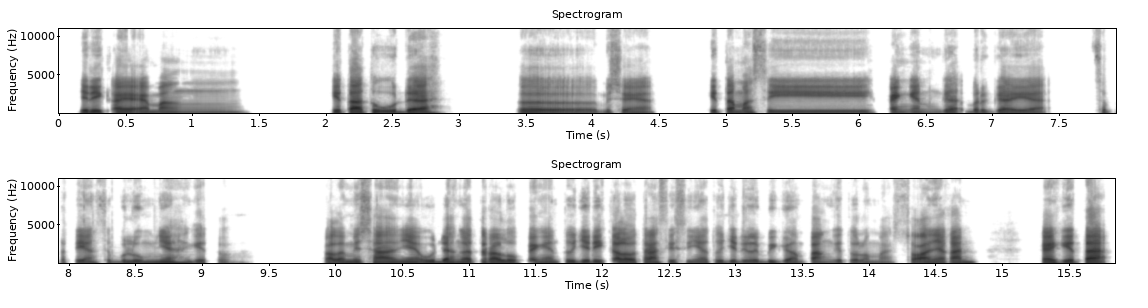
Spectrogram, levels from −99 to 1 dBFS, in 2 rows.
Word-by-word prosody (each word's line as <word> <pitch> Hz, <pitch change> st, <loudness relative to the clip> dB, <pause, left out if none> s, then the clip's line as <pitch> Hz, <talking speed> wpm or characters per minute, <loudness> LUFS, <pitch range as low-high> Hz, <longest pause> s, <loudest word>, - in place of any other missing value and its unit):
Jadi, 115 Hz, +4 st, +4 dB
kayak 105 Hz, -4 st, +4 dB
emang 105 Hz, 0 st, -2 dB, 1.1 s
kita 105 Hz, 0 st, +6 dB
tuh 155 Hz, -4 st, +2 dB
udah 105 Hz, -3 st, +5 dB, 0.6 s
eee, 110 Hz, -1 st, 0 dB
misalnya -, -, -4 dB, 0.4 s
kita 150 Hz, 0 st, +2 dB
masih 125 Hz, -1 st, -1 dB, 0.8 s
pengen 125 Hz, +4 st, 0 dB
nggak 135 Hz, +1 st, 0 dB
bergaya 105 Hz, -1 st, -1 dB, 0.3 s
seperti 105 Hz, -, -5 dB
yang 105 Hz, -, -6 dB
sebelumnya 105 Hz, +1 st, -3 dB
gitu. 95 Hz, +1 st, -9 dB, 0.7 s
Kalau 100 Hz, +1 st, +1 dB
misalnya 105 Hz, 0 st, +1 dB
udah 105 Hz, +1 st, +2 dB
nggak 105 Hz, 0 st, 0 dB
terlalu 105 Hz, -1 st, +2 dB
pengen 100 Hz, 0 st, -2 dB
tuh, 160 Hz, -, -3 dB
jadi 130 Hz, +4 st, +2 dB
kalau 110 Hz, -7 st, +4 dB
transisinya 110 Hz, +1 st, -2 dB
tuh -, -, -4 dB
jadi 130 Hz, -7 st, -3 dB
lebih 110 Hz, -1 st, -6 dB
gampang 110 Hz, +4 st, -1 dB
gitu 105 Hz, -2 st, -7 dB
loh, 90 Hz, -, -9 dB
Mas. 90 Hz, +3 st, -16 dB
Soalnya 115 Hz, +7 st, +2 dB
kan 170 Hz, +3 st, +1 dB, 0.5 s
kayak 120 Hz, -2 st, +6 dB
kita, 165 Hz, +6 st, +8 dB
105 Hz, 145 wpm, -23 LUFS, 105-120 Hz, 1.1 s, kita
